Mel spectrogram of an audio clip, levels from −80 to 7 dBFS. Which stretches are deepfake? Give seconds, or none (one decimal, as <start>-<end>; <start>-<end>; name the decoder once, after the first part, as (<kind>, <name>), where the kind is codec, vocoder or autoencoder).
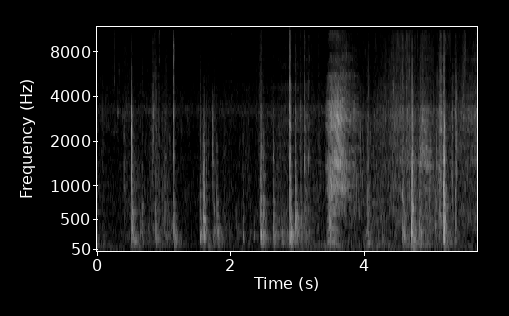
none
